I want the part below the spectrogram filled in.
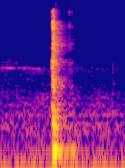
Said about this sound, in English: I'm going to snip off the root.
